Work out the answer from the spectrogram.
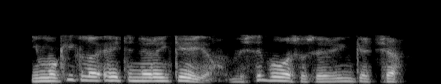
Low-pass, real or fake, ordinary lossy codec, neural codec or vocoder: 7.2 kHz; fake; AAC, 16 kbps; autoencoder, 48 kHz, 128 numbers a frame, DAC-VAE, trained on Japanese speech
